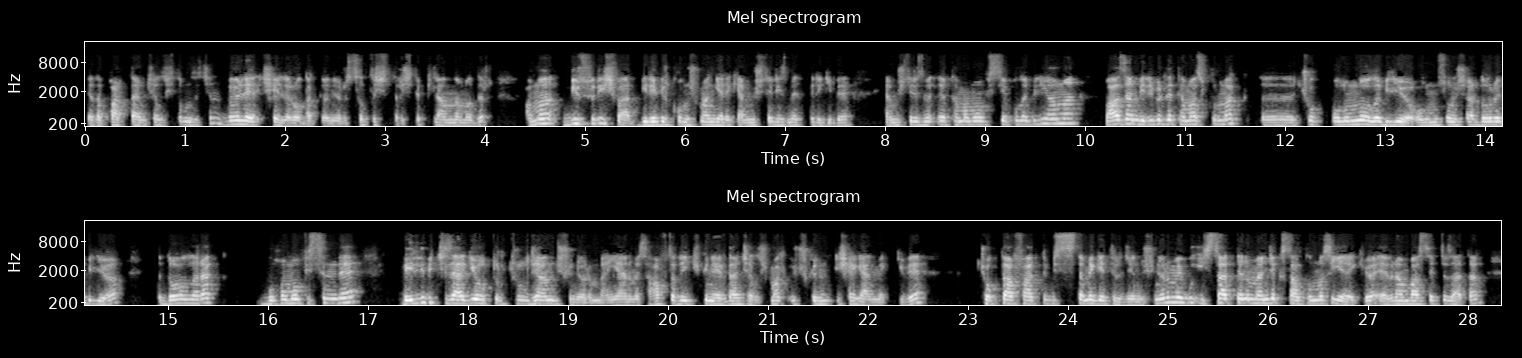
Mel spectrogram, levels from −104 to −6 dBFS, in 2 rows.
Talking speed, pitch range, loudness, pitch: 170 wpm, 145-190 Hz, -23 LUFS, 160 Hz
